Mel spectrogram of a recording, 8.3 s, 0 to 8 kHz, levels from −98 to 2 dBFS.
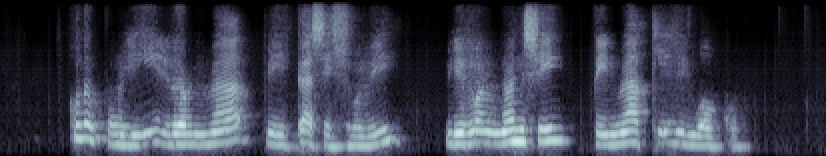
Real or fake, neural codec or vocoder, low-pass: fake; codec, 16 kHz, 0.5 kbps, X-Codec, HuBERT features, trained on general audio; 7.2 kHz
